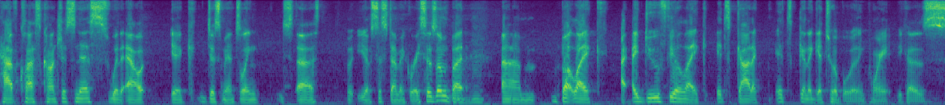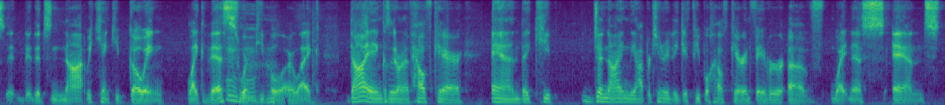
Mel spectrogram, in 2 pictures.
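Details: Stuttering with part-word and word repetitions in an adult man with cerebral palsy, who thinks his stutter is related to his CP.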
